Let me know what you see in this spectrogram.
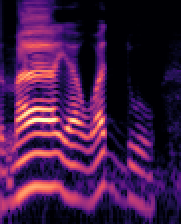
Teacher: Pada lafal ma ini panjangkan huruf ma sepanjang 2 harakat karena ia memiliki huruf alif. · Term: huruf mad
